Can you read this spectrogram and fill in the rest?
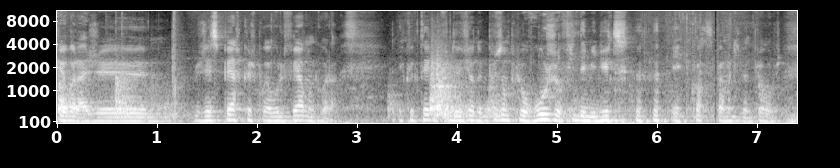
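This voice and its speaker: A man hosting a casual live stream, chatting with viewers and reading their messages aloud, with many restarts and "voilà" fillers. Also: mid-range voice. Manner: chatty and warm toward chat, frequent restarts and "voilà". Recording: roomy echo with loud background noise.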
